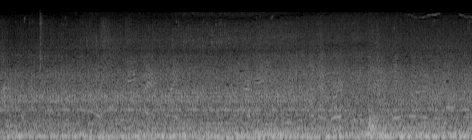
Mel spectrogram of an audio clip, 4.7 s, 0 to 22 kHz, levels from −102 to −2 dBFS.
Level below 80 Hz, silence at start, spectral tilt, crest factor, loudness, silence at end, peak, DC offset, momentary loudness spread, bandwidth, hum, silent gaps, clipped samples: -44 dBFS; 0 s; -6 dB/octave; 14 dB; -42 LUFS; 0 s; -26 dBFS; under 0.1%; 3 LU; 16 kHz; none; none; under 0.1%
